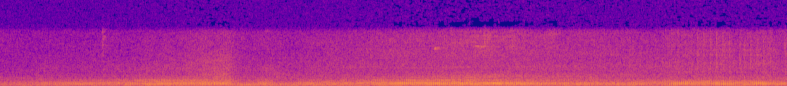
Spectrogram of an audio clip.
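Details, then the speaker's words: Vacuum pump evacuating a refrigerator system with hoses attached, before the freon charge: a steady buzzing drone with a faint pulsing flutter. The pump is running normally under load. "Ya tentu ini vakum ini saya lagi vakum bunyinya ini sudah pasang selang"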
